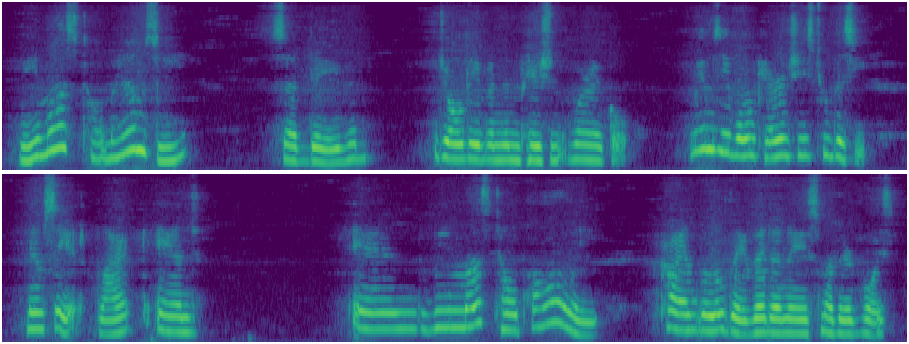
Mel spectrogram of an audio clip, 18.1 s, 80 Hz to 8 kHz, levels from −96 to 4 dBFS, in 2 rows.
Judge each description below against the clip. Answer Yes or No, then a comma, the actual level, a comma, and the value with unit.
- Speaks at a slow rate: Yes, slow, 120 wpm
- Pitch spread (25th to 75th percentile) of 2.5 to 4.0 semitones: No, average, 4.4 semitones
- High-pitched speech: Yes, high, 235 Hz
